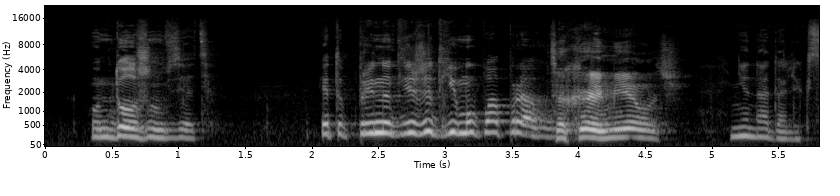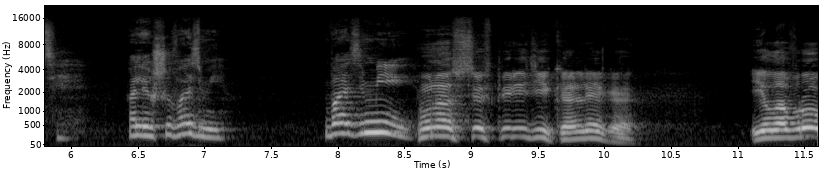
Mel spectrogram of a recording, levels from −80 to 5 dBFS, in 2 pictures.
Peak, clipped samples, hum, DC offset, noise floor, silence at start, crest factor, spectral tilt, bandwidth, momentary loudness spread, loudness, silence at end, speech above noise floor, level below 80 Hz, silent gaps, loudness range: -6 dBFS; under 0.1%; none; under 0.1%; -63 dBFS; 0.35 s; 20 dB; -4.5 dB/octave; 17 kHz; 16 LU; -25 LUFS; 0 s; 39 dB; -74 dBFS; none; 6 LU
